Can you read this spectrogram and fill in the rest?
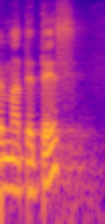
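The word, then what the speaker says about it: matetes (μαθητής): La palabra que se usa en la Biblia es esa, matetes, de hecho, se pronuncia matetes.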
